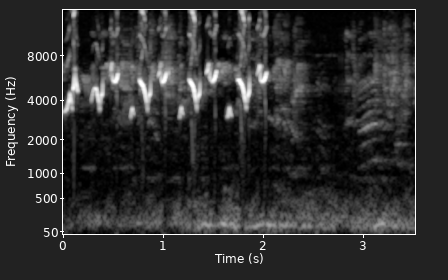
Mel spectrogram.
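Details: Cinereous tit (gelatik batu) in the wingko style, used as a lure to prompt other birds to sing, giving a fast series of high, thin, looping whistled notes that repeat about twice a second, then fading to faint chatter over a low rumble.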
